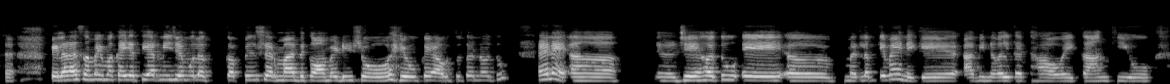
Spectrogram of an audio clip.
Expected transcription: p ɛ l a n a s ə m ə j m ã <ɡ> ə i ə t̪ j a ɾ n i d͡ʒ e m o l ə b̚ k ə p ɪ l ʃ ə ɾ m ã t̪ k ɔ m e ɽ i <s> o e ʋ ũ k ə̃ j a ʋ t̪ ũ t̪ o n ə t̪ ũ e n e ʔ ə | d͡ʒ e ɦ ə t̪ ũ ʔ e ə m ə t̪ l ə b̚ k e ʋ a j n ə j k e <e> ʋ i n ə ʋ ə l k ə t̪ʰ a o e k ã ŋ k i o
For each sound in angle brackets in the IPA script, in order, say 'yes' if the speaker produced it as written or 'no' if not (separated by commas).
no, no, no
